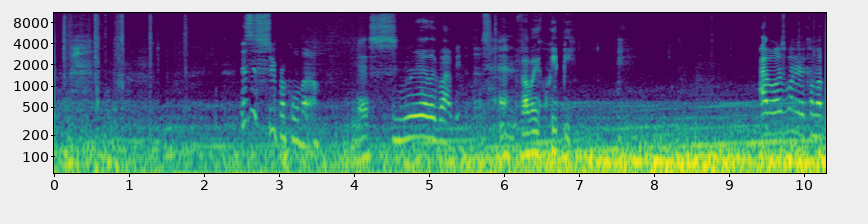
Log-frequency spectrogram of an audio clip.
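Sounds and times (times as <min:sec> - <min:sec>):
car engine rumbling while reversing: 0:00.0 - 0:10.2
speech: 0:02.5 - 0:07.2, 0:09.4 - 0:10.2.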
